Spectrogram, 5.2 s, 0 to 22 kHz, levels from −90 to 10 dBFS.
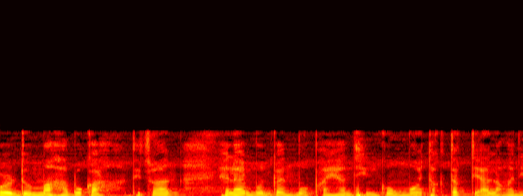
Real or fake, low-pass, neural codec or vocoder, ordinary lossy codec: fake; 7.2 kHz; autoencoder, 48 kHz, 128 numbers a frame, DAC-VAE, trained on Japanese speech; none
